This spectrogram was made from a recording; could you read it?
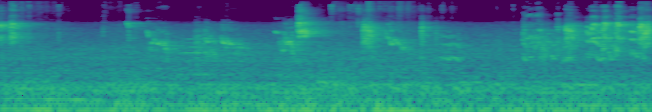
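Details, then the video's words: Budgerigar, an Australian parakeet, giving scattered sharp high chirps and short rising and falling squeaks, thickening into a dense burst of chatter at the end over a low background hum. "budgie birds | love birds |parakeet chirping sounds |Australian parrot|bajri totay ki awaz"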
